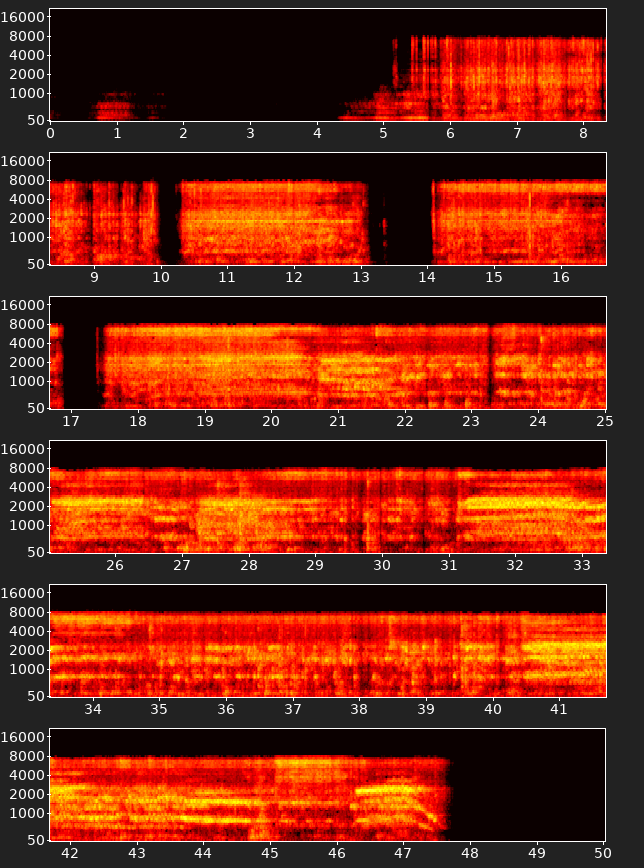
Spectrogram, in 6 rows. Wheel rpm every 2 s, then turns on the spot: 0, 0, 0, 20, 20, 50, 50, 60, 50, 150, 160, 160, 160, 160, 160, 160, 170, 200, 200, 200, 200, 200, 200, 110, 0.
6-10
